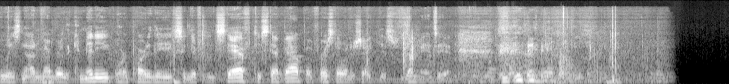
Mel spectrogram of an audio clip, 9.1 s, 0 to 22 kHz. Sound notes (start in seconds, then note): 6.2 chuckles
